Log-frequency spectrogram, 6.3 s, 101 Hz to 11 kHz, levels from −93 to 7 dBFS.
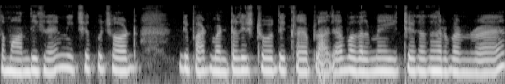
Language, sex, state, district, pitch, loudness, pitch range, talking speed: Hindi, female, Bihar, Patna, 215 Hz, -12 LUFS, 210-225 Hz, 200 wpm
